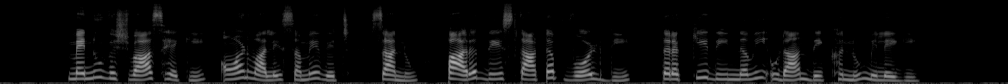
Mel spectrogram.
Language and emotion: Punjabi, neutral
